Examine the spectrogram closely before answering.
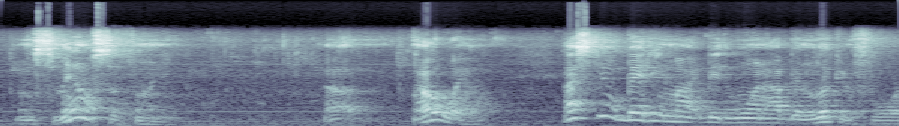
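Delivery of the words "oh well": ordinary delivery, nothing marked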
